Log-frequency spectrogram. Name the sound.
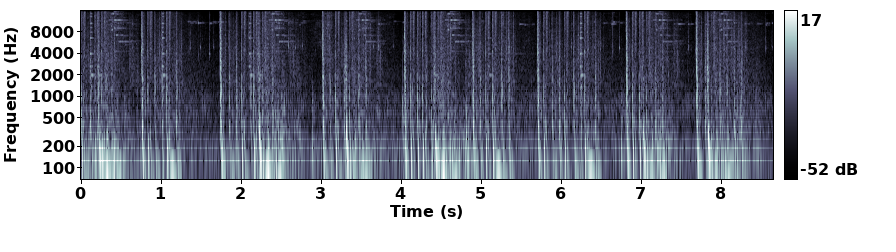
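gunfire from a gun in the video game ALARA Prime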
